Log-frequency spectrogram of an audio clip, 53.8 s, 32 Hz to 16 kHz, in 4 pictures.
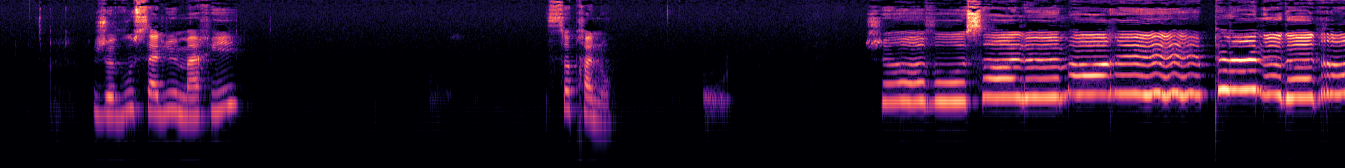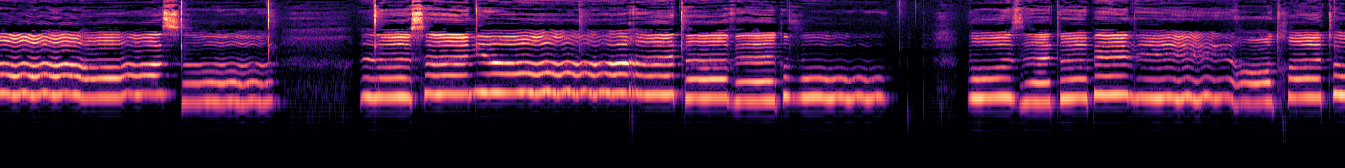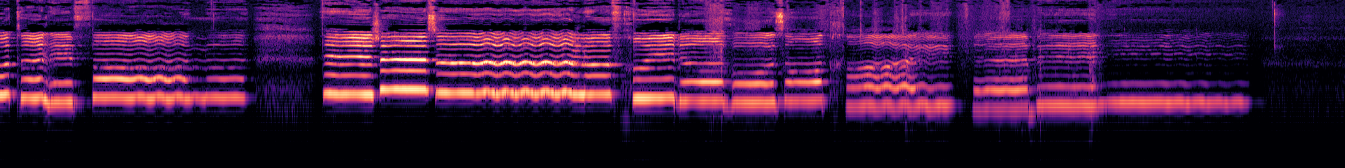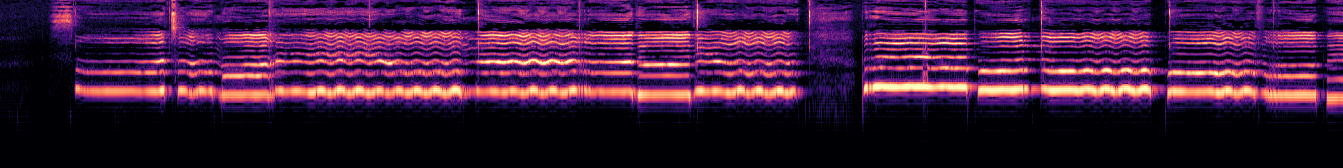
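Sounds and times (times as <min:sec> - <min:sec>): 
soprano singing a sacred song in French: 0:08.6 - 0:16.3, 0:17.0 - 0:22.5, 0:23.1 - 0:29.4, 0:30.1 - 0:39.5, 0:40.9 - 0:53.7.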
